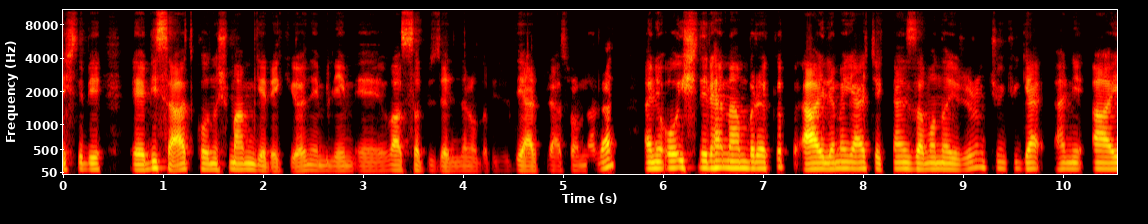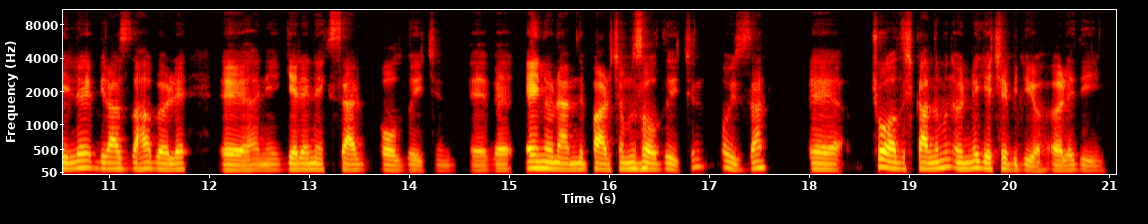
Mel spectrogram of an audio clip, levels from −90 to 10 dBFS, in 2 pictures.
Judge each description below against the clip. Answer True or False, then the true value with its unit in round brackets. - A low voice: True (115 Hz)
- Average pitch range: True (3.7 semitones)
